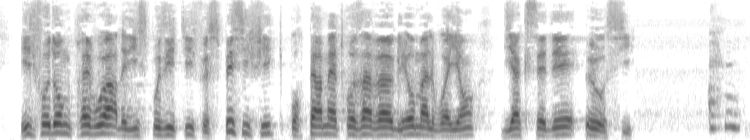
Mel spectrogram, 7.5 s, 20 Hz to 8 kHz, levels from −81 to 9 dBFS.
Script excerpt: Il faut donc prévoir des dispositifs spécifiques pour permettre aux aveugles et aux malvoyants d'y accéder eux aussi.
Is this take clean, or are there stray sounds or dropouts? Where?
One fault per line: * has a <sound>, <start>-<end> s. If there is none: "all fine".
* has a laugh, 7.1-7.4 s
